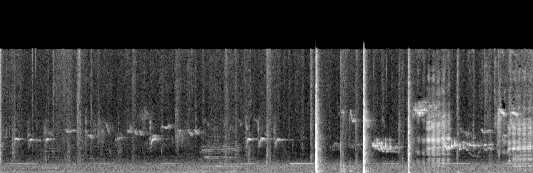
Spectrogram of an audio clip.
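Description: Sheep bleating faintly in the distance, with three sharp clicks about two-thirds of a second apart in the second half.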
